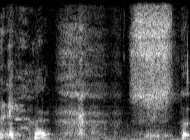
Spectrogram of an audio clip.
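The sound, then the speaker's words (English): Someone coughs and splutters in a few short, rough bursts, ending with a longer, harsh, breathy hack before a final grunt. The bursts are fairly loud, with no speech between them. “Today's topic is me coughing.”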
